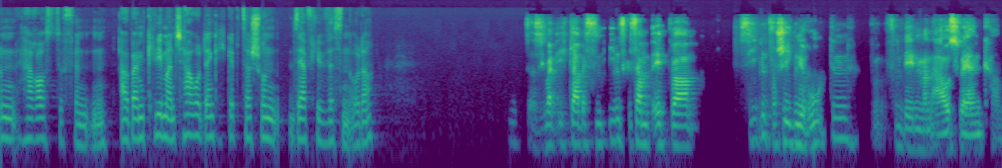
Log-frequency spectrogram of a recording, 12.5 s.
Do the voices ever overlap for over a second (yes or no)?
no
